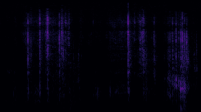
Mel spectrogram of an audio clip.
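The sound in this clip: Pages of a thick catalog are flipped through, giving many soft, quick papery flicks and crinkles in an irregular rhythm, quiet throughout.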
